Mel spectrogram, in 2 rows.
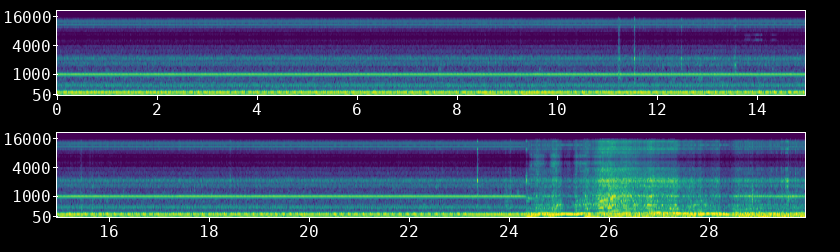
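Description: Toyota 1JZ straight-six in a Ford Escort hillclimb car idling steadily, heard from inside the cockpit, with a steady high whine alongside. About 24 seconds in, the engine gets louder and its revs rise and fall as the car moves off.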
